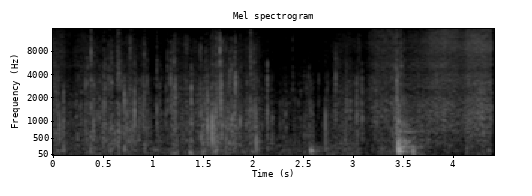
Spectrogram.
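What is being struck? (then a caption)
Nylon drawstring bag holding a folded tripod. Fingertips and long nails scratch and rub the fabric of a long black nylon drawstring bag holding a folded tripod, which lies on a table. Quick, soft crinkling and scratchy rustles run throughout, with one sharper, louder scrape near the end before a brighter, steady rubbing hiss.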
